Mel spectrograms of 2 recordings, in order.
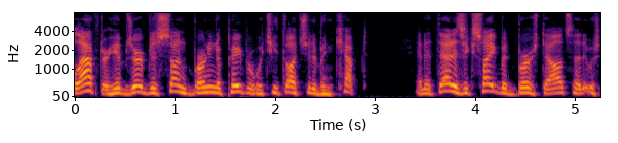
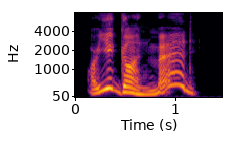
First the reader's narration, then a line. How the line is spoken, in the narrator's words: he cried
